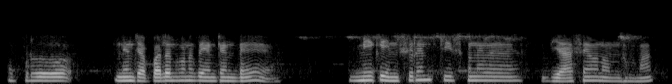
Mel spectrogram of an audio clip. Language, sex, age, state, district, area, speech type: Telugu, male, 18-30, Andhra Pradesh, West Godavari, rural, conversation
